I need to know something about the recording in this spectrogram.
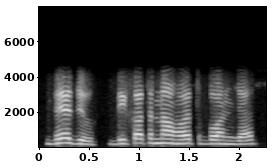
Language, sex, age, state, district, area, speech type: Maithili, female, 30-45, Bihar, Sitamarhi, urban, conversation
